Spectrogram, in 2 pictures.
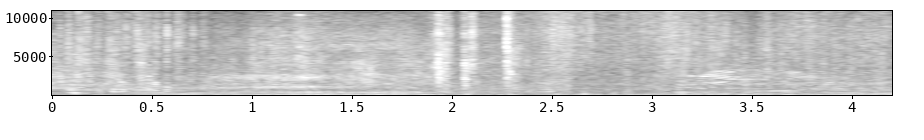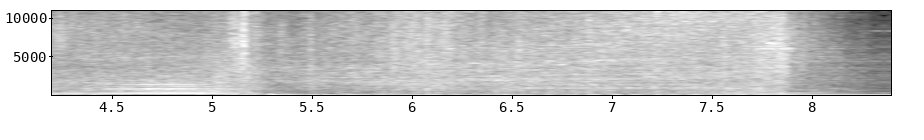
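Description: Film sound-mix of a bison herd stampeding: a dense, loud rumble of hooves with sharp cracks through it and short yells over it.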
